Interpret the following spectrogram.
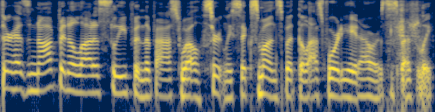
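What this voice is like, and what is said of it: Slightly rough, strained voice. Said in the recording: “I'm exhausted ... You can hear my voice is still a little sketchy.”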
